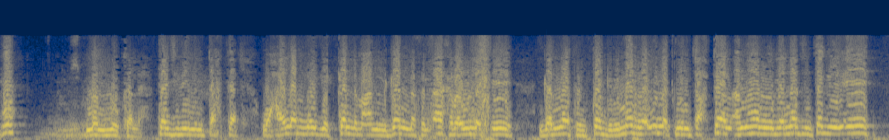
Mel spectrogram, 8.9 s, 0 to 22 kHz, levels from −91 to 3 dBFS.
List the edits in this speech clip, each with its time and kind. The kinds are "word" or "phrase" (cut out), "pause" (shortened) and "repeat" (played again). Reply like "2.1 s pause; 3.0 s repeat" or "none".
none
